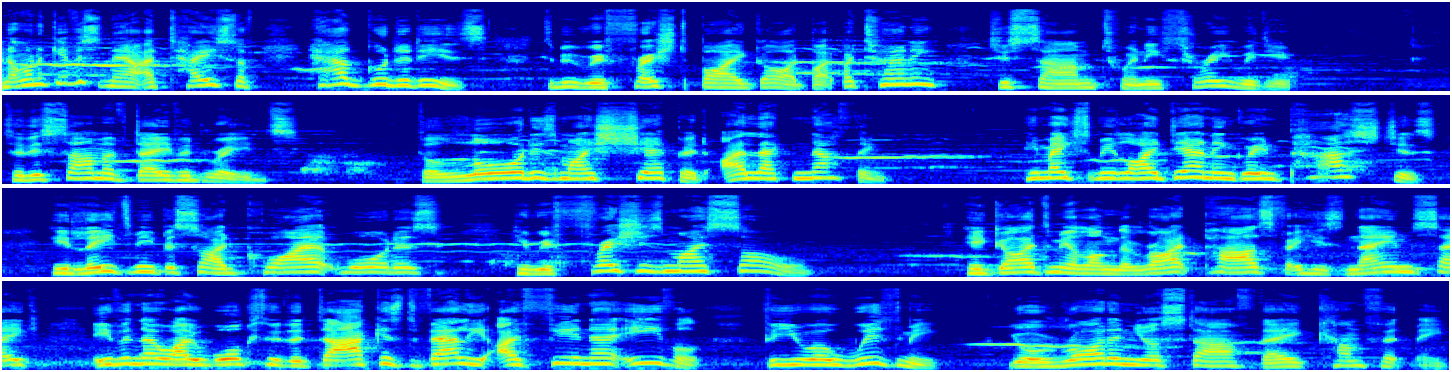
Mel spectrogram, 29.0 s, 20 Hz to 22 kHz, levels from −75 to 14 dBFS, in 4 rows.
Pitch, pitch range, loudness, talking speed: 195 Hz, 155-220 Hz, -20 LUFS, 195 wpm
